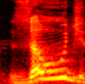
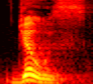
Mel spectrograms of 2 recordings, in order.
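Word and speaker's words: زوج: someone in some cultures they flip the word zoge they say joe's literally mean not which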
